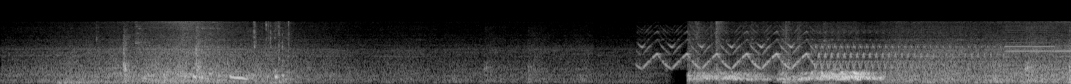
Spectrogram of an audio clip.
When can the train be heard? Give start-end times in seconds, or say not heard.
0.0-6.8, 8.7-10.6.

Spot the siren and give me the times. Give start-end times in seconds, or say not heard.
6.3-10.6.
